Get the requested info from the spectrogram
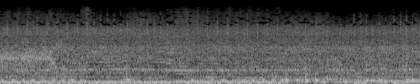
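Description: Brutal death metal song playing: fast, dense drumming under heavy distorted guitars, with a held high note that breaks off about half a second in.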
